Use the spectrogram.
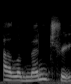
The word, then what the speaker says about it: elementary: It looks like elementary, but it's not pronounced that way. Well, you can say it that way, but most Americans will pronounce it like elementary. Tree school.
